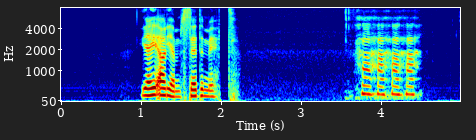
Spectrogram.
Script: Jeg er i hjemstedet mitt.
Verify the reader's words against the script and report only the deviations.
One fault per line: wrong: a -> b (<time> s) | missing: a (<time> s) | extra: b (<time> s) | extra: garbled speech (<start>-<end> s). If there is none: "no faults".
no faults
